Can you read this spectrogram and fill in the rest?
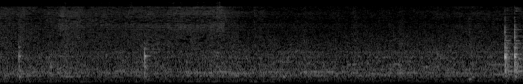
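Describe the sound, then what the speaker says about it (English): Mince frying in a pan gives off a faint, steady sizzling hiss, low in level, with a few small clicks and a cluster of sharper ticks at the very end. "we're going to fry the mince for at least 1 whole minute"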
